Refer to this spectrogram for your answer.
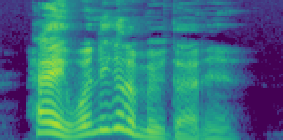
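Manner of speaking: fast, condescending, mocking tone. Retelling how the boss asked about moving, mock-condescending, mocking tone. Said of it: "in a somewhat condescending, mocking tone".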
